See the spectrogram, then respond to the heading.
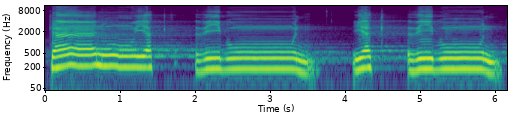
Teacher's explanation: Huruf bu dipanjangkan boleh 2, boleh 4, boleh 6 ya, karena di depannya terdapat waw sukun ya sebelum huruf pemberhentian, dan huruf pemberhentian huruf na disukunkan atau dimatikan. · Huruf nu dipanjangkan 2 harokat karena terdapat waw sukun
